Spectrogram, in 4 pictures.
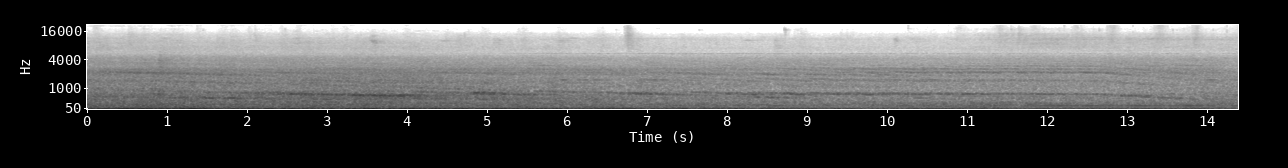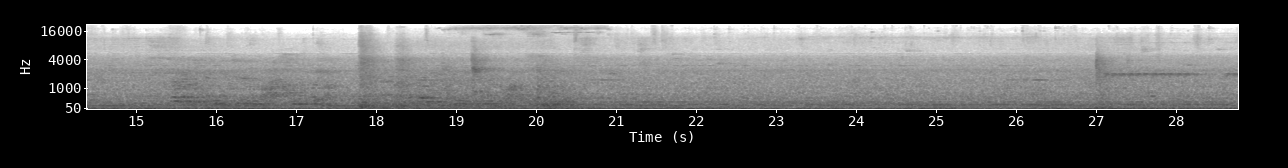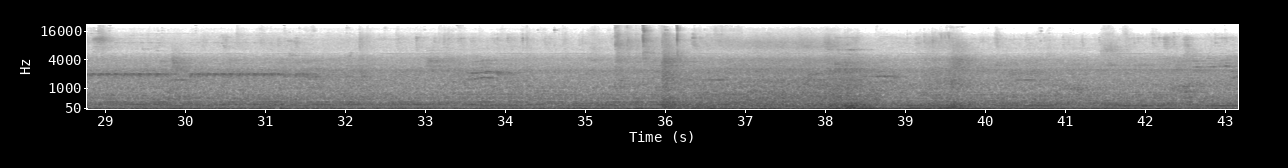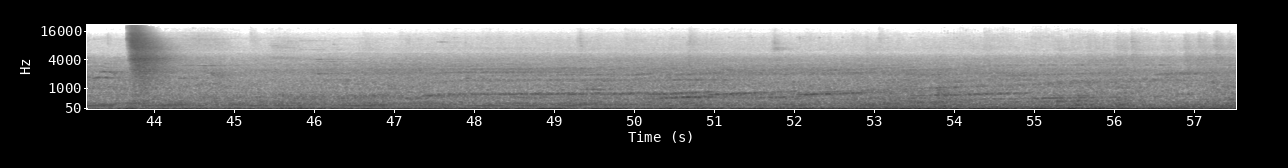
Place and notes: {
  "title": "Yuanshan Station, Zhongshan District - Walking in the station",
  "date": "2014-01-20 17:56:00",
  "description": "Walking in the station, Binaural recordings, Zoom H4n+ Soundman OKM II",
  "latitude": "25.07",
  "longitude": "121.52",
  "timezone": "Asia/Taipei"
}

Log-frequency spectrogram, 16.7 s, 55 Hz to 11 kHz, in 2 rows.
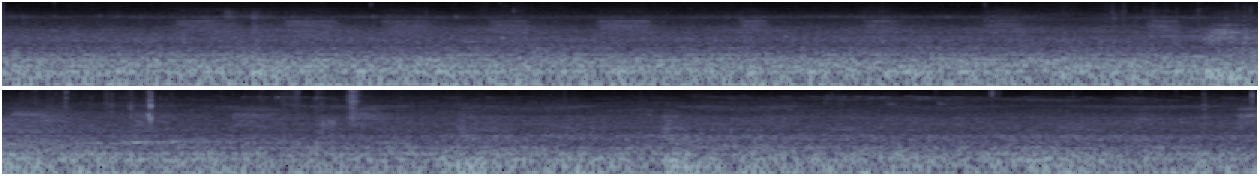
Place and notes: {
  "title": "Berlin, Plänterwald, Spree - november dusk",
  "date": "2015-11-08 16:20:00",
  "latitude": "52.49",
  "longitude": "13.49",
  "altitude": "23",
  "timezone": "Europe/Berlin"
}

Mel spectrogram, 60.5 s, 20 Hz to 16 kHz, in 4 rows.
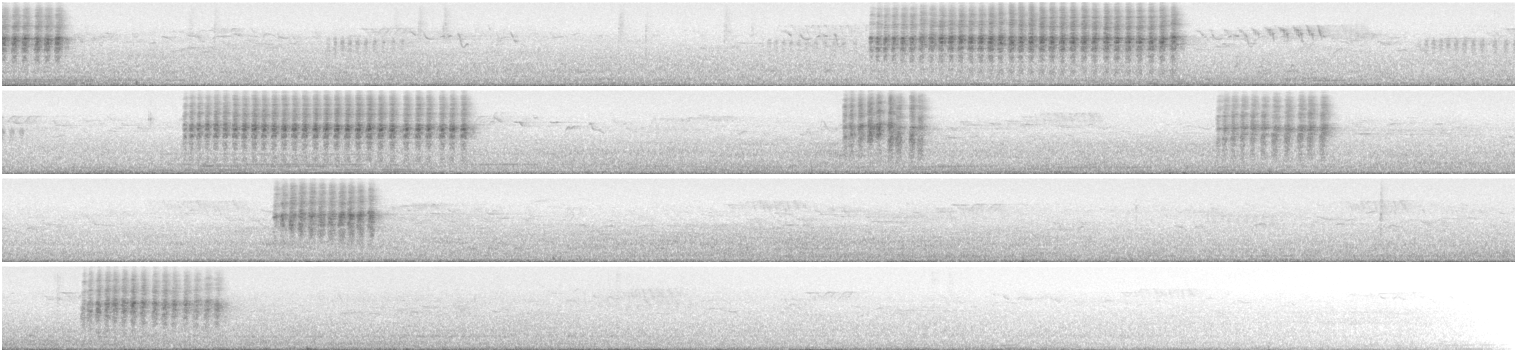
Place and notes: {
  "title": "Poznan, Piatkowo district, Magpie",
  "date": "2010-05-29 05:00:00",
  "description": "a frantic magpie jumping around in sbs garden and greenhouse. recorded early around 5 in the morning",
  "latitude": "52.46",
  "longitude": "16.93",
  "timezone": "Europe/Berlin"
}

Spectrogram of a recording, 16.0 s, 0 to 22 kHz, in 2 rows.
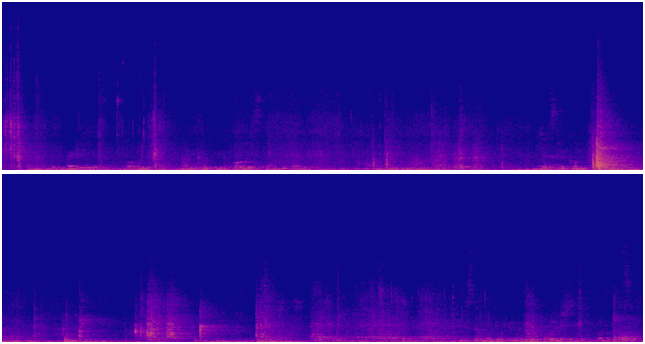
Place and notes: {
  "title": "Synagoge, Dzierżoniów, Polen - into the Synagogue",
  "date": "2018-10-21 11:35:00",
  "description": "on the way into the synagogue, we are passing a christian church service. As Rafael told us, the place is open to everybody.\n(Sony PCM D50)",
  "latitude": "50.73",
  "longitude": "16.65",
  "altitude": "272",
  "timezone": "Europe/Warsaw"
}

